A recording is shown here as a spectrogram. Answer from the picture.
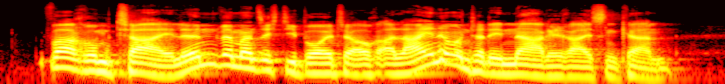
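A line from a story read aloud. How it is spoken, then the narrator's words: Mocking thief exclaiming. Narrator (German): rief der Dieb höhnisch aus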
